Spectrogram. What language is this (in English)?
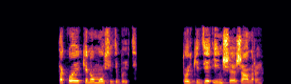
Belarusian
